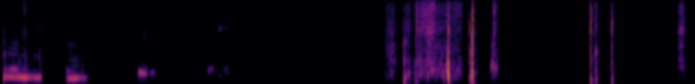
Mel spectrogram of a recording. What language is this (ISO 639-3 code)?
kin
